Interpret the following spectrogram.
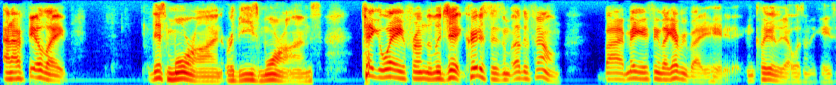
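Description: A man hosting a casual podcast chat, loose and animated, steering the group conversation. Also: medium pitch, no echo. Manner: loose, animated, leading the talk. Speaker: podcast host. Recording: dull lo-fi sound.

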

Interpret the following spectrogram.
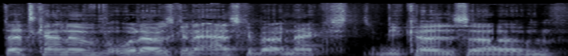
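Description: A man's voice: medium pitch, animated, moderate pace, a bit bright, dry recording, studio quality. A man hosting a podcast, asking curious and slightly hesitant questions with fillers. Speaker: podcast host. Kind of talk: interviewing a guest.

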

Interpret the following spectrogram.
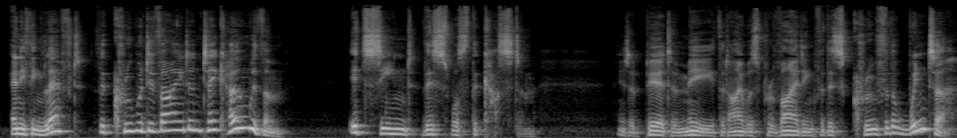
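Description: Casting: male audiobook narrator, very animated intonation, dry comic storytelling, mid-range pitch. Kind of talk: scripted narration of a comic novel.

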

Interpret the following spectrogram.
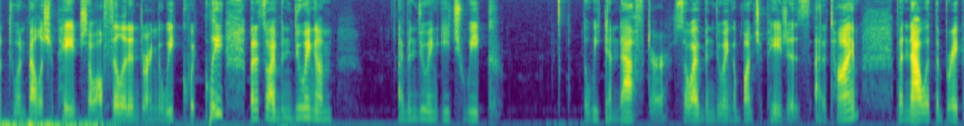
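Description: Bright, gravelly-voiced woman host. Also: on the low side, no room sound, poor audio. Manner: chatty, animated, quick laughs. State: slightly scratchy, tired voice. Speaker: podcast co-host. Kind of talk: casual chat.

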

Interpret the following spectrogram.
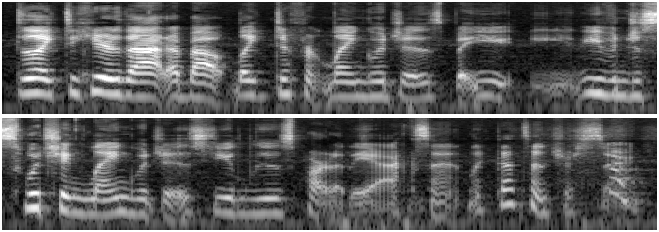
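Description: A woman's voice: mid-range voice, brisk, bright, forceful tone, a little hiss or hum. A woman co-hosting a podcast, musing and teasing in a casual chat full of likes. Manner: teasing, reflective, many likes. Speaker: podcast co-host.

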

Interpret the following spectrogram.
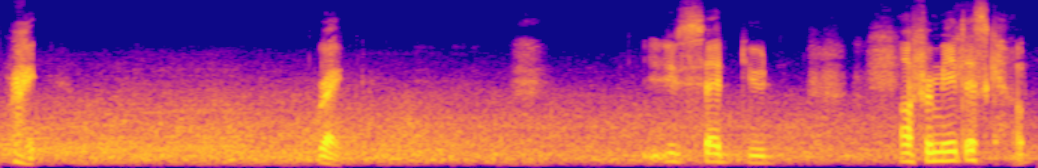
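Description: An actor in an audio drama playing a devoted, protective young boyfriend, anxious and close to panic. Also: male voice, on the high side, very slow. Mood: tender, light. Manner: soft reassurance swinging to desperate outbursts. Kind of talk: naturalistic audio drama acting. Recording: muffled, loud vehicle noise. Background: vehicle driving noise.

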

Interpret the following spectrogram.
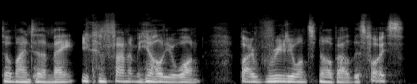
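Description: A man's voice: mid-range voice, fairly even intonation, fast talker, lightly acted. A man acting as a sceptical, tired podcaster in an audio drama, speaking in a casual, understated way. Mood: curious. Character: sceptical, tired male podcaster investigating a mystery.

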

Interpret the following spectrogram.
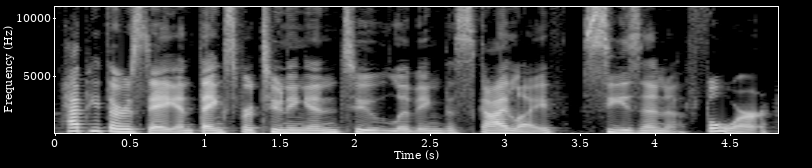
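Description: A woman hosting a parenting podcast, slightly hoarse, talking earnestly with fillers. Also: on the low side, lively intonation, moderate pace, fairly bright tone, faint music behind. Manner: earnest, apologetic asides with fillers. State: slightly hoarse after illness. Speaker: podcast host. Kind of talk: podcast intro and interview.

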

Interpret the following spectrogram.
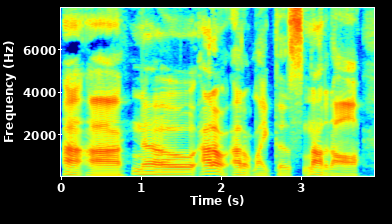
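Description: A man's voice: fairly low pitch, takes it slowly, a bit bright, clear, resonant tone, dry recording, clean studio sound. A man chatting casually as a podcast co-host, playful and mock-indignant. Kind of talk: casual chat, reacting.

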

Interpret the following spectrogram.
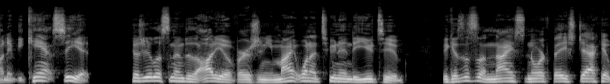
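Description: A friendly man hosts a podcast interview with an easy, chatty flow. His voice sits at a middle pitch. The sound is dry and close, with no room echo. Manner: friendly, chatty, reads ad copy smoothly. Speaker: podcast host. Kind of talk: casual interview chat.

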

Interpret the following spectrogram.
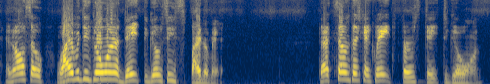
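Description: A man with a raspy voice from a cough, rambling casually and with some swearing as he reviews a movie. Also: sits high, expressive, moderate pace, no echo. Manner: rambling, profane, wondering aloud.

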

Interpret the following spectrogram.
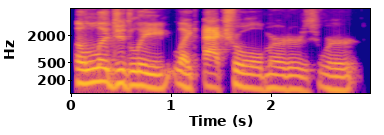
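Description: A man's voice: mid-range voice, a little slow, a little mellow. A man chatting casually as a quiz contestant, with a joking, wry manner. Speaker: podcast guest and quiz contestant. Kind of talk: casual chat.

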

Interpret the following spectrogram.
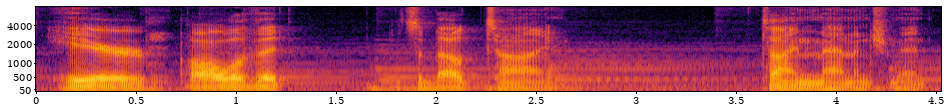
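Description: A man playing a huge modified war veteran cop in a noir audio drama, gruff, weary and grumbling. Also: rumbling low, unhurried, soft background music. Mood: brooding, hard-boiled.

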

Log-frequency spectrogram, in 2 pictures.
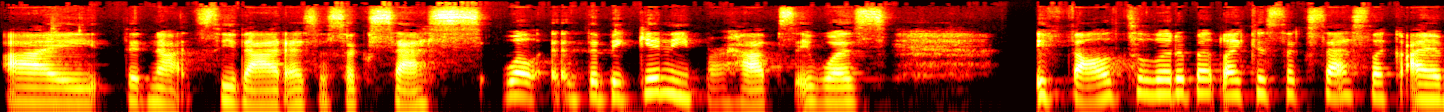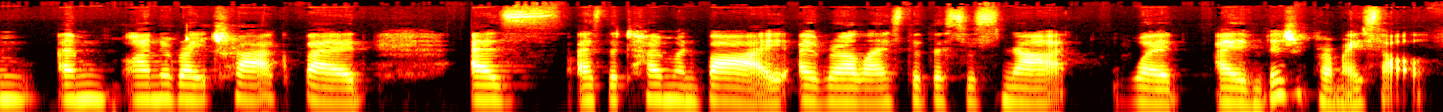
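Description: Ukrainian-born woman, lowish voice, dry close sound, thoughtful storytelling as a podcast guest. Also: moderate pace, no echo. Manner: reflective, telling stories with small laughs. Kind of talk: casual interview talk.

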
